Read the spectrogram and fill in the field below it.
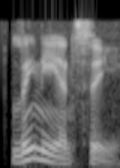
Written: leniency

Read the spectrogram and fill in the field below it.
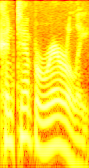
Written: contemporarily

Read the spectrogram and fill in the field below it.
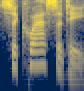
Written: sequacity

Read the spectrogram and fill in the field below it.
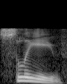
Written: sleave

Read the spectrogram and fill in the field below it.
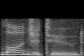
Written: longitude

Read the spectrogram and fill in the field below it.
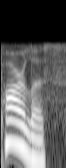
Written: parlous

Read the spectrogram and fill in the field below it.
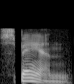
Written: span

